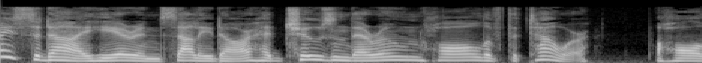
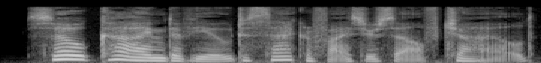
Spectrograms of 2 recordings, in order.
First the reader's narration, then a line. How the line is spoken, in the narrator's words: Lyanna said dryly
